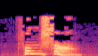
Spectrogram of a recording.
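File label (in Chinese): "风尚", Mandarin Chinese; hsk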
